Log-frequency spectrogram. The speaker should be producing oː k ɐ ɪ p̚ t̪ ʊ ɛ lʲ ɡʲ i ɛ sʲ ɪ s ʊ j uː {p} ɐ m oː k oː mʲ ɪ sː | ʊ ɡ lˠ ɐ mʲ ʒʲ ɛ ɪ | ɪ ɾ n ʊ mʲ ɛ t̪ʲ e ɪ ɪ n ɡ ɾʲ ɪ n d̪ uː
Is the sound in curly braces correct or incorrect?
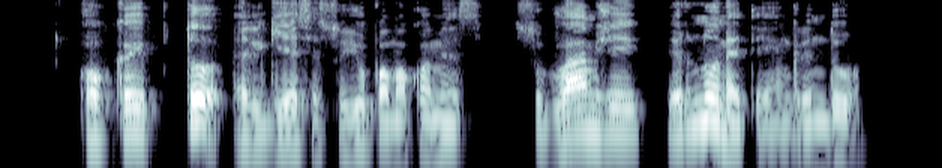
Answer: correct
